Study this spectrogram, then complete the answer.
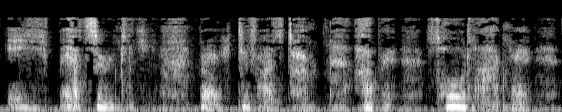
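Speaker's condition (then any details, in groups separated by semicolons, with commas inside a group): Dystonia with speech disorder; can only speak slowly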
